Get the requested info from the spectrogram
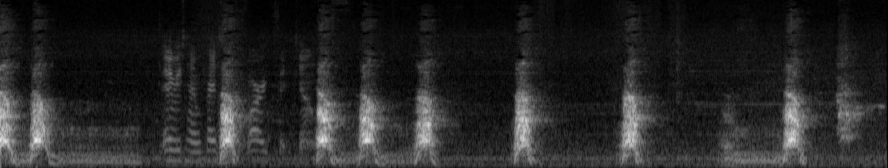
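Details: Pet dog giving repeated short barks, roughly one every second, as a spider hops each time it barks; a person's voice and quieter squeaky sounds mix in between barks.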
